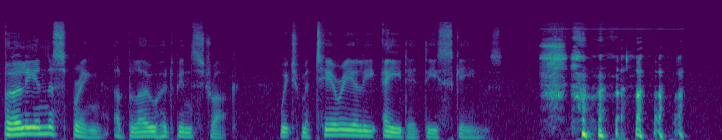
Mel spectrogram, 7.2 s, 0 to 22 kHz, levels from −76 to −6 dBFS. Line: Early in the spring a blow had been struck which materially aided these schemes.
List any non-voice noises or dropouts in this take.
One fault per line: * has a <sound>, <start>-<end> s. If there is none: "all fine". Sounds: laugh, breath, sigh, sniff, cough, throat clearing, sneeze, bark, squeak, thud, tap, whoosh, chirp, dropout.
* has a laugh, 5.4-6.9 s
